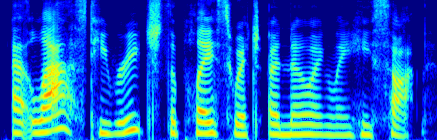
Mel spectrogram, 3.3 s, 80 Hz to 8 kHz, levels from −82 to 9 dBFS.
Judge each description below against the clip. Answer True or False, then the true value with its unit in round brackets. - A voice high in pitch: True (220 Hz)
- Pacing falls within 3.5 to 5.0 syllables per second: False (5.2 syllables/s)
